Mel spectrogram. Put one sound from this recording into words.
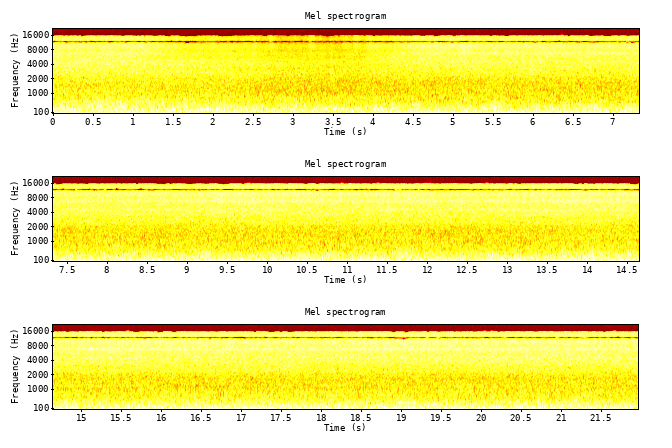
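A railcar engine drones steadily with a low rumble.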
